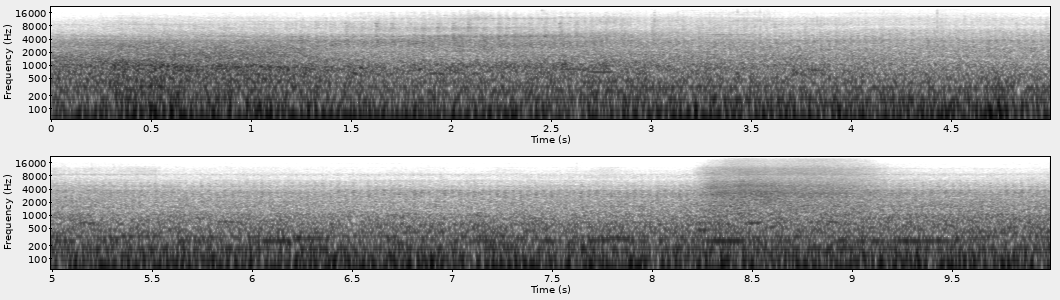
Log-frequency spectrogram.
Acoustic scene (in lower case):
street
